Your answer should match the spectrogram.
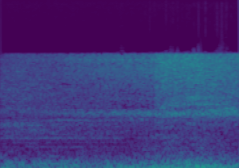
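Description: Intro sound effect: a deep rumble with a rushing hiss that swells about a second and a half in.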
